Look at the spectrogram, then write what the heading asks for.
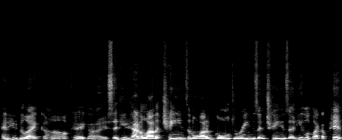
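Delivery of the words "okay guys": sluggish, drawn-out, slow, low, quiet teacher talk. Recalling a seventh-grade geography teacher, the speaker imitates him: imitating Mister Bentley's slow talk. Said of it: "And he was really slow".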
